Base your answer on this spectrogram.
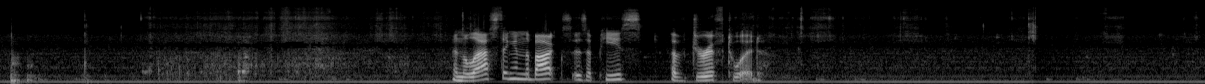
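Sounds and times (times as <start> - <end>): steady low hum: 0.0 - 12.0
hands rummaging through shredded paper: 1.4 - 4.9.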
